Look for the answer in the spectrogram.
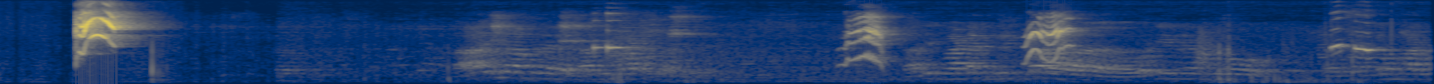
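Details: Pet ringneck parrot talking and playing: one very loud, shrill screech opens, followed by softer chattering, voice-like mutterings and two more squawks.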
